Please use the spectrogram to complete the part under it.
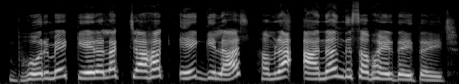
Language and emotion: Maithili, happy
